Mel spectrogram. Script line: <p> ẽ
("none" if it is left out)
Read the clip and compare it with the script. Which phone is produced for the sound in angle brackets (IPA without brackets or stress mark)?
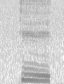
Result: k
